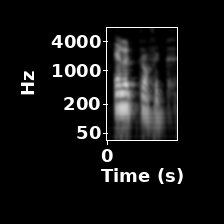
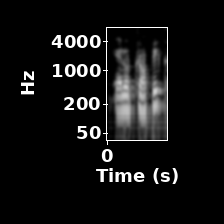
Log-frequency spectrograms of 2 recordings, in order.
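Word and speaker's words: allotropic: ठीक है, एलोट्रॉफिक, इसको स्पेलिंग आप लिख कर रख सकते हो। सॉरी, एलोट्रॉफिक, सॉरी ट्रॉफिक नहीं, ट्रॉपिक, एलोट्रॉपिक form of carbon.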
